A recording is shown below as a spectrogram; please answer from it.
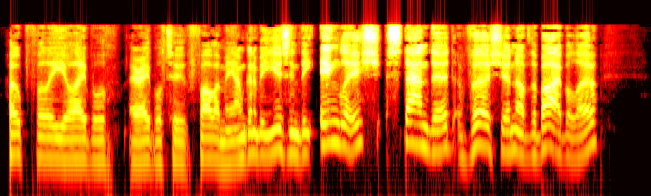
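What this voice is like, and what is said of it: English accent with slight American twang. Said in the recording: “I have an English accent according to Americans ... those who are English can say, no, there's a bit of an American twang”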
